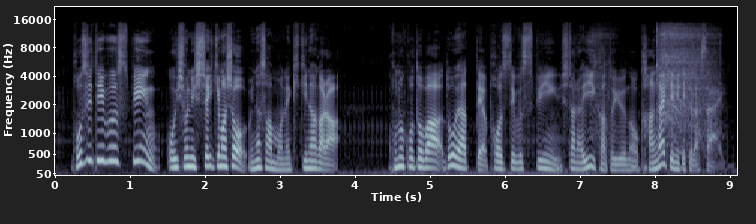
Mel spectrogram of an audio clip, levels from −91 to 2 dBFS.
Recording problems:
machinery noise; noticeable; throughout; 10 dB below the speech

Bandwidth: 14.5 kHz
